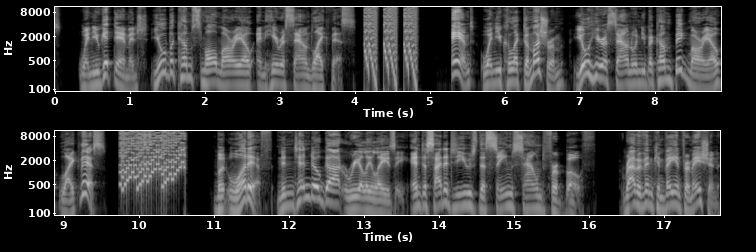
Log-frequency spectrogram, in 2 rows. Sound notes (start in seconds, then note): 4.1 Super Mario Bros power down sound; 9.7 Super Mario Bros power up sound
